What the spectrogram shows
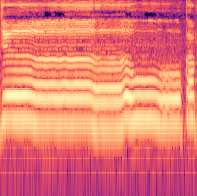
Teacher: سماعون للکذب اکالون للسحت فإن جاءوک فاحکم. دیکھیے جیم پہ مد ہے تو یہ حمزہ آ رہا ہے، تو یہ وہی چار الف کے برابر مد متصل ہے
